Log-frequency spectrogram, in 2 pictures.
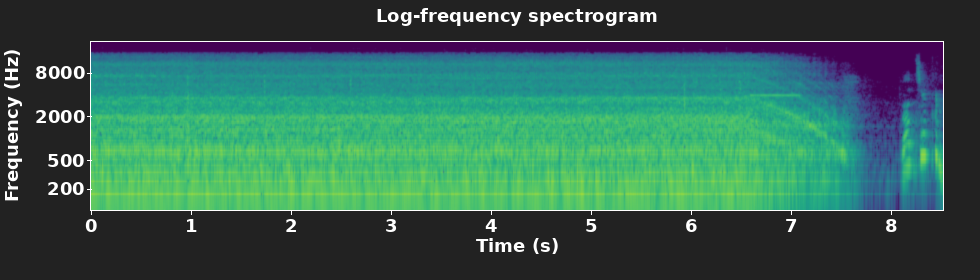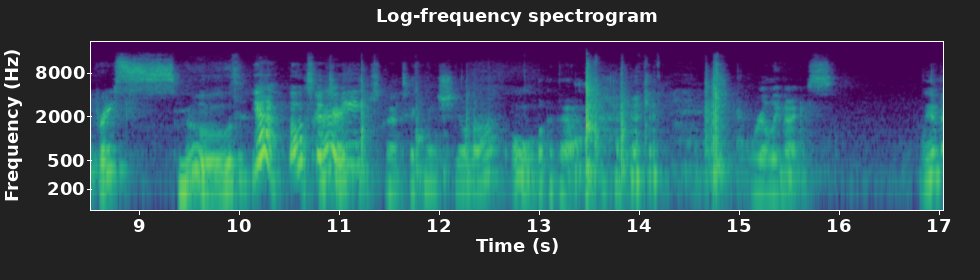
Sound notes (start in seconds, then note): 6.6 mixer beeps; 13.6 laughs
